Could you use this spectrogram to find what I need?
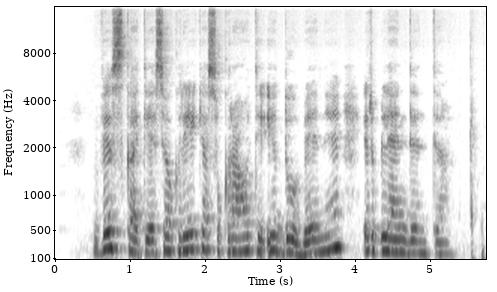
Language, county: Lithuanian, Klaipėda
